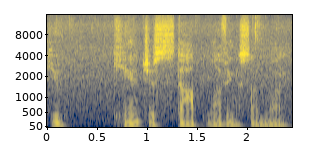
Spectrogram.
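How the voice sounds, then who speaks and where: A man's voice: a bass voice, monotone, a little slow, gravelly, background noise, heavily acted. An actor playing a weary, wry middle-aged man haunted by lost love, musing aloud in a video game. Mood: pleading. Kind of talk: video game voice acting, inner monologue and dialogue.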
